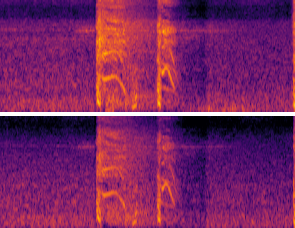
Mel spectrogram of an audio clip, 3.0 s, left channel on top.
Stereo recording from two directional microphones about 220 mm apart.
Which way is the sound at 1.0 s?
15° left (ahead or behind).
